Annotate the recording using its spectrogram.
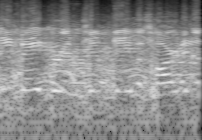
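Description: Mostly a man's voice commentating on the race, over a background of vehicle and crowd noise.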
